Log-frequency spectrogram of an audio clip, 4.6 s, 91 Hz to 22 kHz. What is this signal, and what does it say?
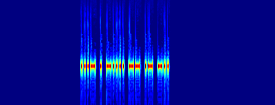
Morse code, heard as a keyed tone, about 45 wpm, 700 Hz. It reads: VE6MAD
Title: DXCC-100 Call Signs - 6 Characters - 45wpm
